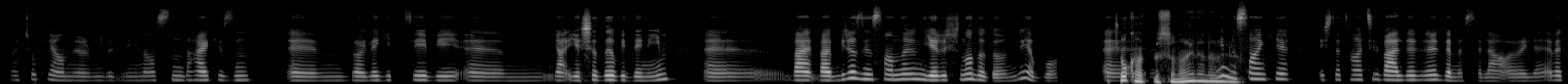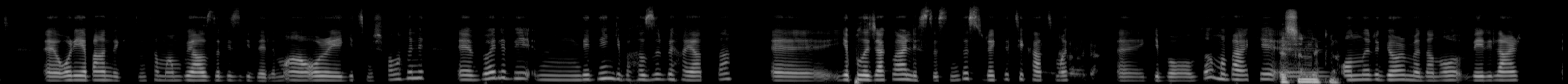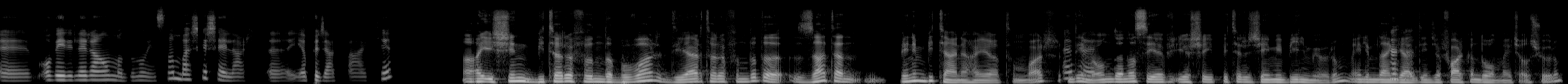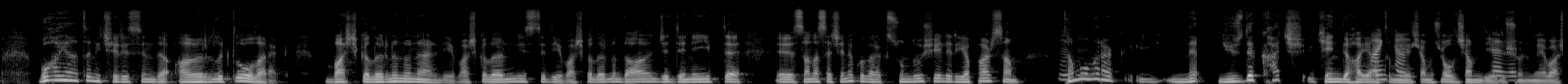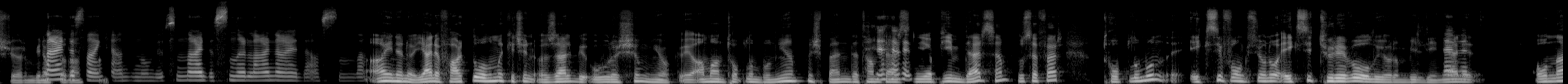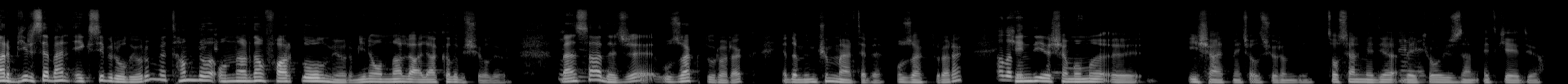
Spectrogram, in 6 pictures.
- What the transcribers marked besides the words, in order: tapping; unintelligible speech; laughing while speaking: "Evet"; chuckle
- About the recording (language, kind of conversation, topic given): Turkish, podcast, İş hayatındaki rolünle evdeki hâlin birbiriyle çelişiyor mu; çelişiyorsa hangi durumlarda ve nasıl?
